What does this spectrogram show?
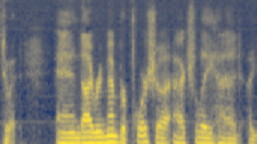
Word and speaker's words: Porsche: He he says Porsche because it comes out quicker. He's all about quick times. It's two syllables.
